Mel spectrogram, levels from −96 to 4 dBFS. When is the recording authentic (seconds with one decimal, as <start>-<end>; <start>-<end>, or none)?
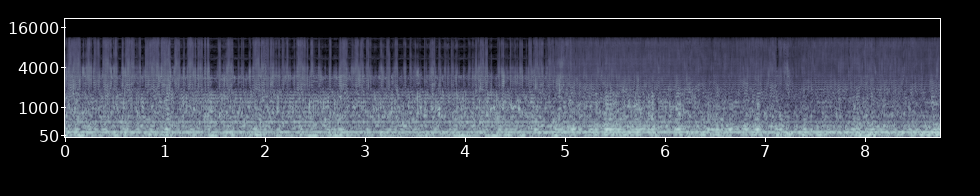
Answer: none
